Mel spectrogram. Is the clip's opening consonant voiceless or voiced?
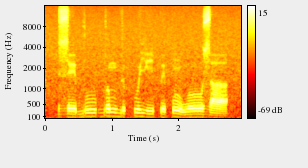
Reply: voiced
